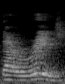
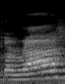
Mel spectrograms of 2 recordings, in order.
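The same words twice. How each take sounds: First: Garage said GA-rizh, stress at the start; second garage stressed on the first syllable; garage with a front stress; garage, other way. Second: Garage said kuh-RAHZH, stress at the end; first Garage stressed on the last syllable; Garage with a final rahzh; garage, one way. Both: Shown as a demonstration. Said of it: "there you have it".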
